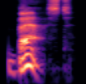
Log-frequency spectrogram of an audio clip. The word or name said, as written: bast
